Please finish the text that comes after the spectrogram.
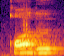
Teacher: next ہمارے پاس پھر دال ہے، دال ہمارے پاس پھر کلکلا ہے اور مستعلیہ کے ساتھ جڑا ہوا ہے، تو ہم اس کو پڑھیں گے قد، موٹا پڑھیں گے اور دال کو واپس نکلتی آواز کے ساتھ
